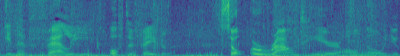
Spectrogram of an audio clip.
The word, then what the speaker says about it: Veluwe: I know hard to pronounce. The Veluwe. The Veluwe. Veluwe, exactly.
